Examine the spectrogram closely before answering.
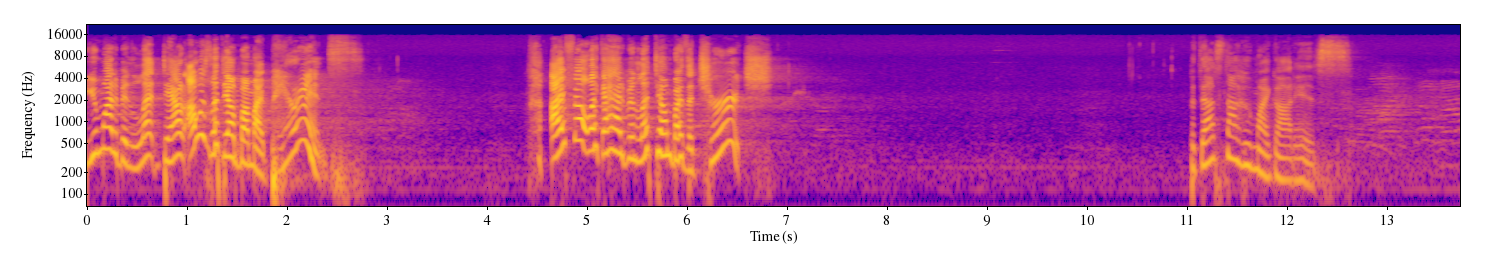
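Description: A woman speaks with animation into a microphone, heard through loudspeakers, with pauses between phrases.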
